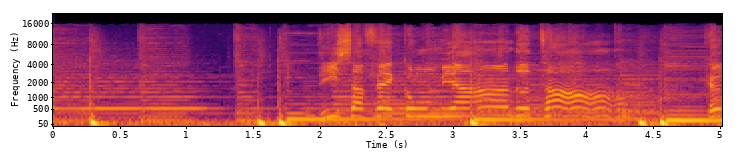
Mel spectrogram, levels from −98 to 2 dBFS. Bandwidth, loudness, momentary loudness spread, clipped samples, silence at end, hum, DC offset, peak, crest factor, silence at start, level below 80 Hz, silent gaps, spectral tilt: 16 kHz; -18 LUFS; 11 LU; under 0.1%; 0 s; none; under 0.1%; -4 dBFS; 14 dB; 0 s; -26 dBFS; none; -4.5 dB/octave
